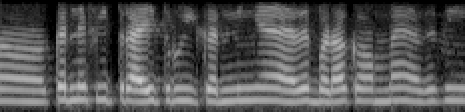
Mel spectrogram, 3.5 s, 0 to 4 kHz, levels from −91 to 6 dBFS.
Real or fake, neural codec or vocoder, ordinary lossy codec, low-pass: real; none; none; 3.6 kHz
